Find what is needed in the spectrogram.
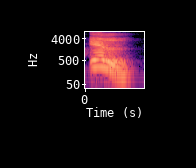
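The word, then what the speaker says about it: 읽: Dibacanya berarti ya il. Ya, tulisannya ilek. Ya, ilek. Ini kan tulisannya ilek begitu. Kita bacanya il.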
